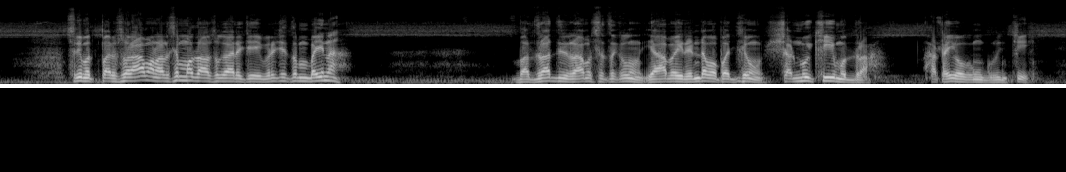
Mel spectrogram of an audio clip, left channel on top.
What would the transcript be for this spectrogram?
శ్రీమత్ పరశురామ నరసింహదాసు గారిచే విరచితంపైన భద్రాద్రి రామశతకం 52వ పద్యం షణ్ముఖీ ముద్ర హఠయోగం గురించి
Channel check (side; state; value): right; silent; digital silence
